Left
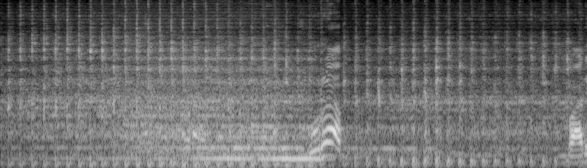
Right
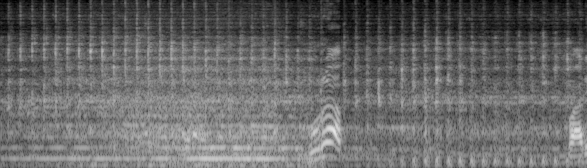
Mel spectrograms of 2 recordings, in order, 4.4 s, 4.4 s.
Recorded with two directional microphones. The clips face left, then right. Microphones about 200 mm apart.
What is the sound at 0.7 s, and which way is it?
Jackhammer, 50° left (ahead or behind).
